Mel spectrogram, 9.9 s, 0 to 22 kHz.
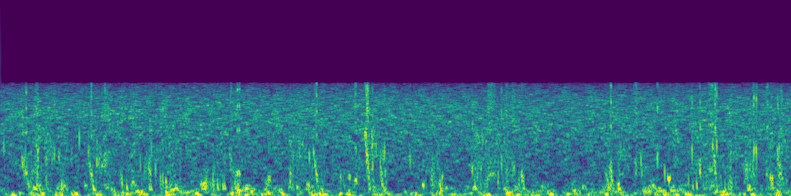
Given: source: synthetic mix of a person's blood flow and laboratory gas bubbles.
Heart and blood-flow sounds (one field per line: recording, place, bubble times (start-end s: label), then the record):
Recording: Doppler ultrasound of blood flow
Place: precordium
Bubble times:
0.02-0.08 s: bubbles
0.23-0.84 s: bubbles
0.86-0.92 s: bubbles
0.96-1.39 s: bubbles
1.48-1.65 s: bubbles
1.71-2.27 s: bubbles
2.50-3.06 s: bubbles
3.29-3.48 s: bubbles
3.56-4.09 s: bubbles
4.19-4.87 s: bubbles
5.07-5.16 s: bubbles
5.25-5.58 s: bubbles
5.87-6.61 s: bubbles
7.53-7.82 s: bubbles
7.90-8.04 s: bubbles
8.18-8.25 s: bubbles
8.28-8.46 s: bubbles
8.56-9.24 s: bubbles
9.27-9.87 s: bubbles
From the record:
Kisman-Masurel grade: 332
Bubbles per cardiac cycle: rolling drumbeat, 9 or more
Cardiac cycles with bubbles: 50 to 99%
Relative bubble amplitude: moderate (0.250 to 0.450)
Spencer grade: 3 (all of the cardiac periods contain showers or single bubble signals, but not dominating or overriding the cardiac motion signals)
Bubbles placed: anywhere in the cardiac cycle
